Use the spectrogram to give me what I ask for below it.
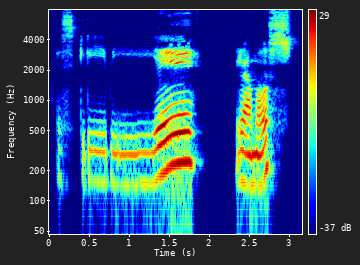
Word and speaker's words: escribiéramos: So remember, in the nosotros form, escribiéramos. Don't forget the accent on the vowel before the R, before the ramos.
